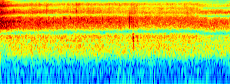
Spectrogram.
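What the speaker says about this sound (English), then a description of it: "that is a nice babbling brook." A babbling brook gives a steady, soft rushing and gurgling of flowing water, faint and even throughout, with a couple of small splashes.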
